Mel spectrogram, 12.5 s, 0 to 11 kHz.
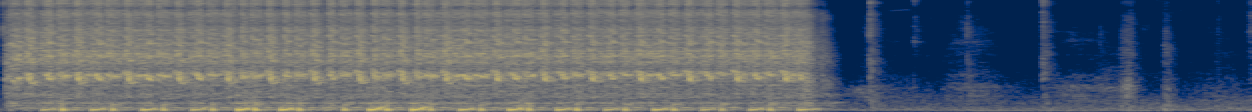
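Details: Yamaha Virago 535 project engine, cranked on a hooked-up battery: an even, easy-spinning crank at about two beats a second for eight seconds with no firing, then silence. It turns over easier than expected.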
